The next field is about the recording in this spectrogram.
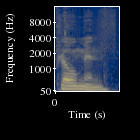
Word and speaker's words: Plomin: Ja, äh, bin selber nicht sicher, aber ich glaube, er sagt Plomin.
